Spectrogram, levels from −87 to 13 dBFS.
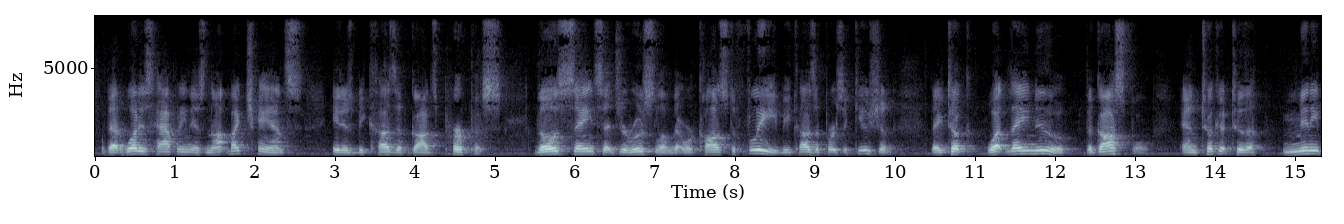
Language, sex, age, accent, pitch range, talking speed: English, male, 50-69, American, 125-160 Hz, 155 wpm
